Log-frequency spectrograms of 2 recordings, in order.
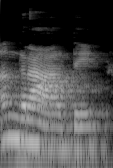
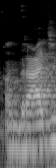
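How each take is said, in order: First: The name is said with Italian pronunciation. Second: The name is said with Portuguese pronunciation. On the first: "no italiano seria Andrade" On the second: "no português"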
